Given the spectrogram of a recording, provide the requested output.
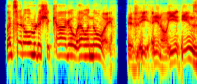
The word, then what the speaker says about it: Illinois: you knew that yeah you don't say the S it's Illinois not Illinois yeah or or as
